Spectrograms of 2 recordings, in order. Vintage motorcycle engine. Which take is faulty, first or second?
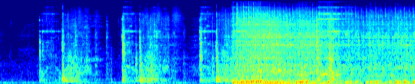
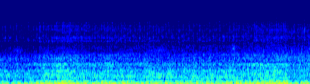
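first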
